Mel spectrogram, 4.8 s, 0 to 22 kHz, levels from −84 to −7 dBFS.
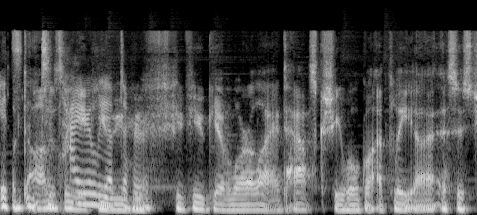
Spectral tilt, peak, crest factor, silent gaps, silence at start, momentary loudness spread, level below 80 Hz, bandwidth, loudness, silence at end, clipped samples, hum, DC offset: -4 dB/octave; -4 dBFS; 16 dB; none; 0 s; 5 LU; -60 dBFS; 13 kHz; -21 LUFS; 0 s; under 0.1%; none; under 0.1%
